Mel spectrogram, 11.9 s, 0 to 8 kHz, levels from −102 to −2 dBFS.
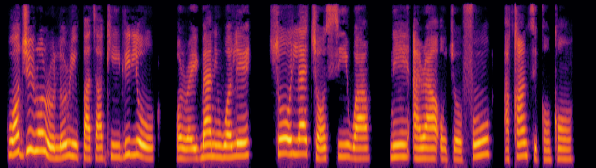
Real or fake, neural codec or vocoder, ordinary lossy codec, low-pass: fake; codec, 16 kHz, 1 kbps, X-Codec, WavLM features, trained on Multilingual LibriSpeech; MP3, 48 kbps; 7.2 kHz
